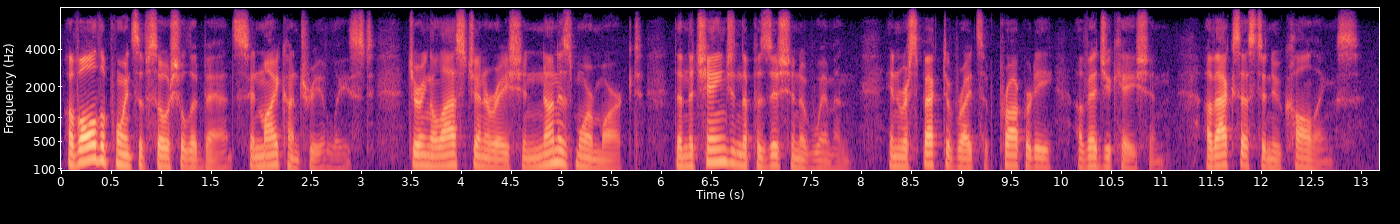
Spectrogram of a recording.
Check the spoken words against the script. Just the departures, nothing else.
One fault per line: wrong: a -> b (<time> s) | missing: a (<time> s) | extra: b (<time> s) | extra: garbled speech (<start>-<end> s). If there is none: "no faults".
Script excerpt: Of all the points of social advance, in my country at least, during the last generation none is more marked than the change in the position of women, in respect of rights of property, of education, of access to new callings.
no faults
